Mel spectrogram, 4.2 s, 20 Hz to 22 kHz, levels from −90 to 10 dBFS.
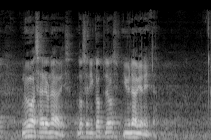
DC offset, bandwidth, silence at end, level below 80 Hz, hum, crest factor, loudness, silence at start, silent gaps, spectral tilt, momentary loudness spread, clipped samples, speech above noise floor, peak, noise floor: under 0.1%; 15 kHz; 0 s; -46 dBFS; none; 16 dB; -16 LUFS; 0 s; none; -6 dB/octave; 20 LU; under 0.1%; 23 dB; 0 dBFS; -38 dBFS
